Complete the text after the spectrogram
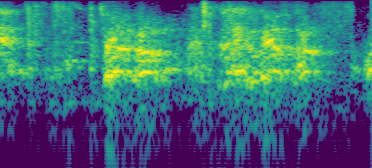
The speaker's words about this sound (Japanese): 犬小屋からなかなか出てこようとはしないこの犬は、以前人間から強い虐待を受け、今も怯えて生活しています。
